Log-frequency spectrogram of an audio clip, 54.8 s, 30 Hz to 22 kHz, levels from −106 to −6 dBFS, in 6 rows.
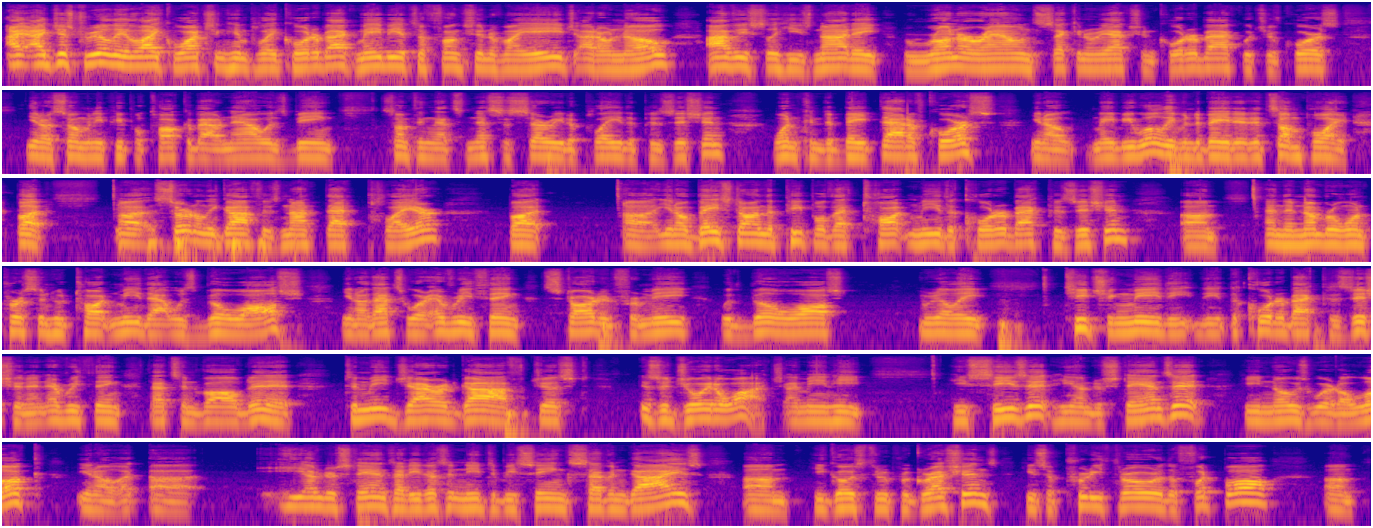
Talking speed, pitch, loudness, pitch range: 190 wpm, 130 Hz, -24 LUFS, 120-140 Hz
